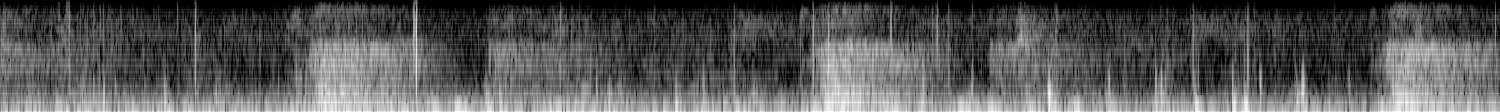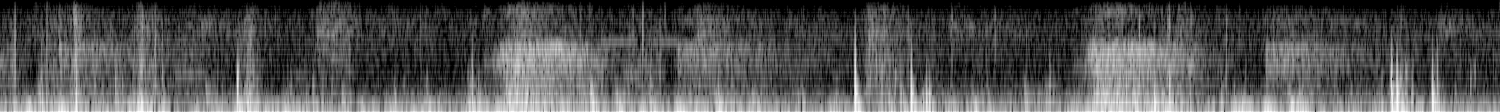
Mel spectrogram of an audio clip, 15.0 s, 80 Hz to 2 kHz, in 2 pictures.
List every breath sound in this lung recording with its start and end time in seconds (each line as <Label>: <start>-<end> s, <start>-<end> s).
Inhalation: 1.30-2.23 s, 3.91-4.72 s, 6.82-7.68 s, 9.84-10.84 s, 12.92-13.74 s
Exhalation: 2.23-3.33 s, 4.71-5.79 s, 7.67-8.63 s, 10.86-11.72 s, 13.76-14.44 s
